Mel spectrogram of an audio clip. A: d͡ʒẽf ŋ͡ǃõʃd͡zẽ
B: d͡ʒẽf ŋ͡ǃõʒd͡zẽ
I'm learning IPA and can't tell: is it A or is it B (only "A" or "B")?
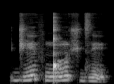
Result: A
